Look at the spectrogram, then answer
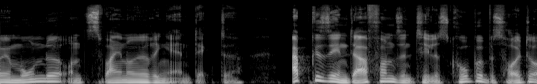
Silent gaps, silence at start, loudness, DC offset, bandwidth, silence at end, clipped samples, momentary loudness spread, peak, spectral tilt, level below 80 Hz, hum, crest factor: none; 0 s; -23 LUFS; under 0.1%; 17 kHz; 0 s; under 0.1%; 16 LU; 0 dBFS; -5.5 dB/octave; -40 dBFS; none; 22 dB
